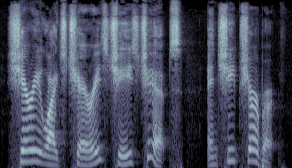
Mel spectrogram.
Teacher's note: so you got rise rise rise and then fall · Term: intonation patterns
